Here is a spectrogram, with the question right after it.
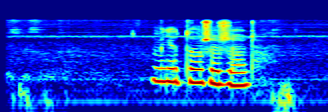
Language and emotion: Russian, sad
